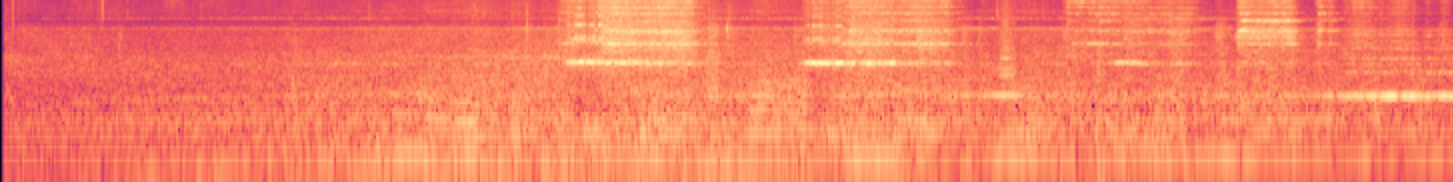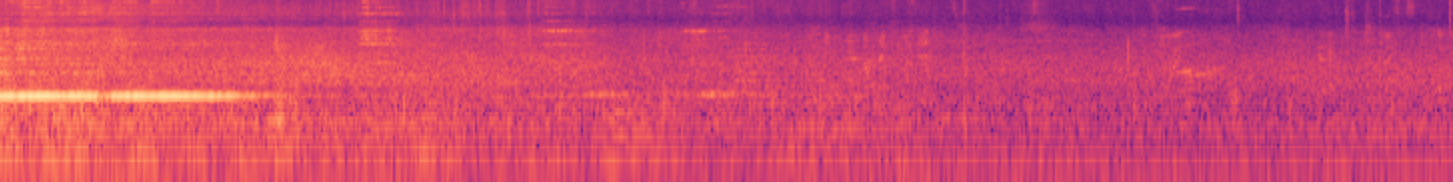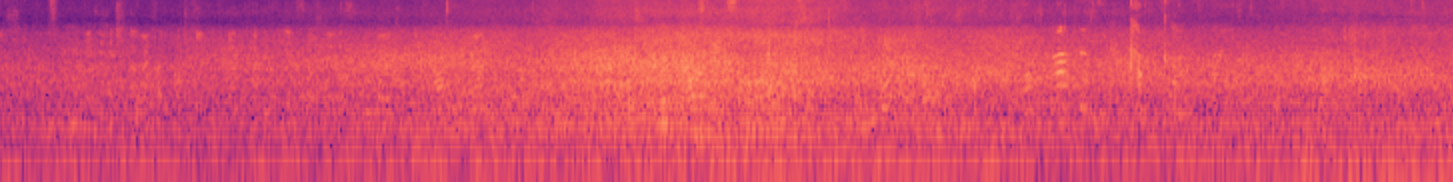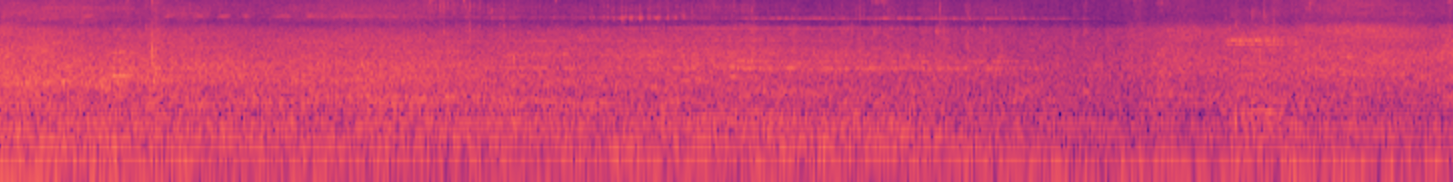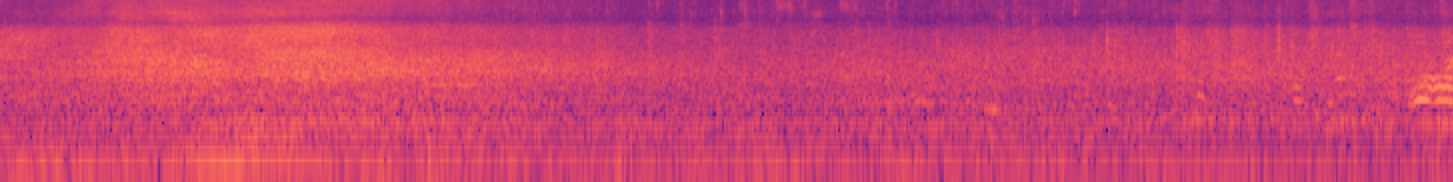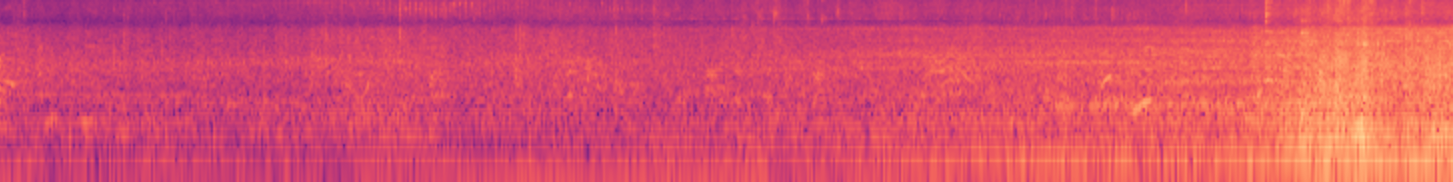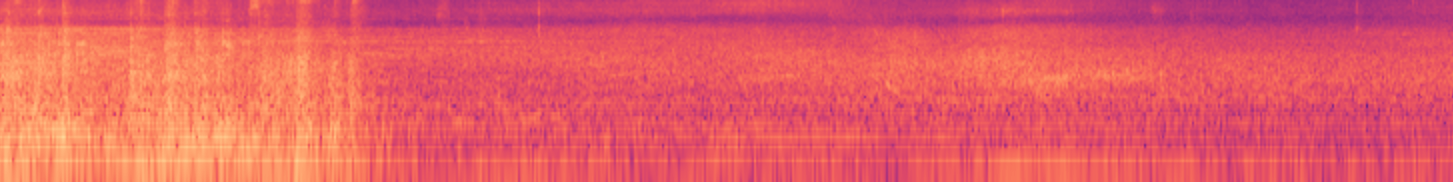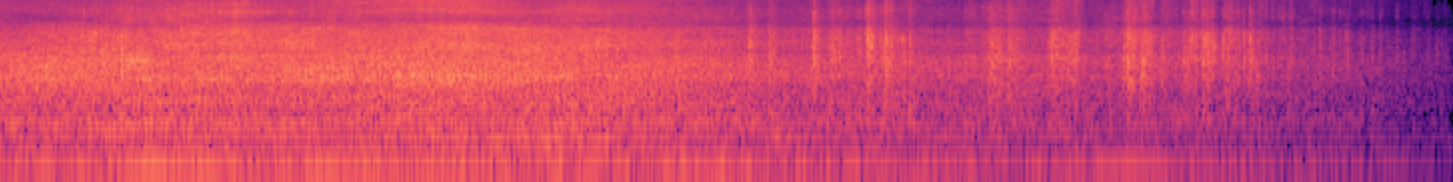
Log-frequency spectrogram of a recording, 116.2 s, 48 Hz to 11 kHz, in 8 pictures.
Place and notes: {"title": "Berlin, Kastanienallee, tram station - berlin, kastanienallee, tram station", "date": "2012-02-06 16:20:00", "description": "At a tram station. the sound of a tram stopping and driving on in a curve. A second tram passing by from the opposite side. Parallel the sound of other car traffic.\nsoundmap d - social ambiences and topographic field recordings", "latitude": "52.53", "longitude": "13.41", "altitude": "58", "timezone": "Europe/Berlin"}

